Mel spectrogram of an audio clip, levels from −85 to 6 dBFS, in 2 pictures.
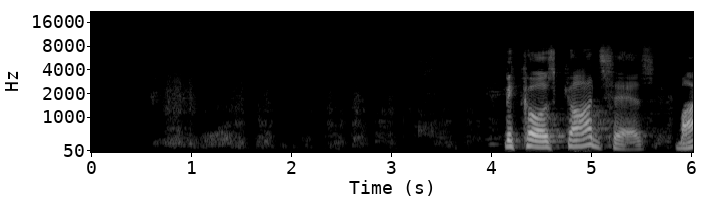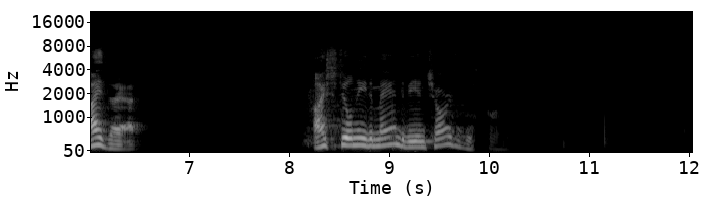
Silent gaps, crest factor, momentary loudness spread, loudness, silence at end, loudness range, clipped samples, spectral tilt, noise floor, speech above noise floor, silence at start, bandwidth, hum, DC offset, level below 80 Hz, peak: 6.64-6.69 s, 7.17-7.31 s, 7.45-8.10 s; 24 dB; 17 LU; -33 LUFS; 2.2 s; 6 LU; under 0.1%; -7 dB/octave; under -90 dBFS; over 57 dB; 4.15 s; 8.2 kHz; none; under 0.1%; -88 dBFS; -14 dBFS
